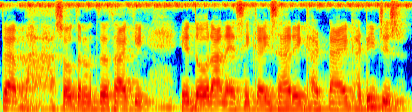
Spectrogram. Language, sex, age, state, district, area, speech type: Hindi, male, 30-45, Uttar Pradesh, Sonbhadra, rural, spontaneous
